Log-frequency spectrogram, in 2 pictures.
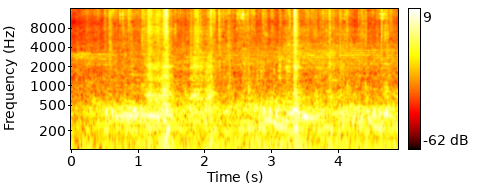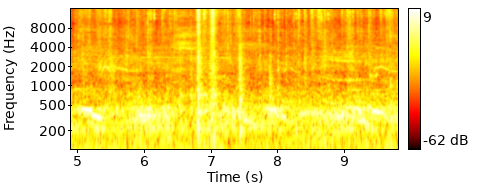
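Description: Several domestic pigeons at a Bangladeshi pigeon seller's loft coo continuously in overlapping low, rolling calls, close and steady for about ten seconds, with a few sharp clicks and wing taps mixed in.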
